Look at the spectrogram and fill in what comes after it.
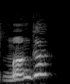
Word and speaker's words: manga: It's pronounced manga? – Yes, like mung bean.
